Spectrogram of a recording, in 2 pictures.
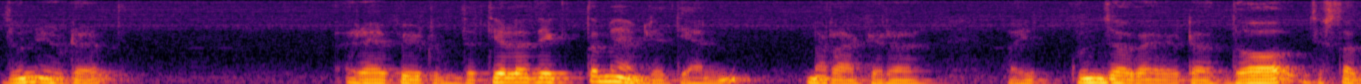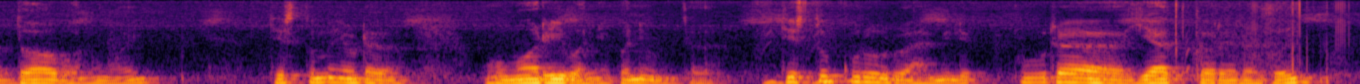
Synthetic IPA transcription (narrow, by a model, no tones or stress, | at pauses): d͡zunewʈa | rapeʈɦunt͡sʰʌt̪elajt̪ʌekd̪ʌmʌjɦamiled̪ʱjan | maɾakʰeɾʌ | ʌjkund͡zʌɡaewʈad̪ʌd͡zʌst̪ad̪ʌbʱʌnũɦoj | t̪est̪omaewʈa | ɦumʌɾibʱʌnepʌniɦunt͡sʰʌ | t̪est̪okuɾaɦʌɾuɦamilepuɾajad̪ɡʌɾeɾʌt͡saĩ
